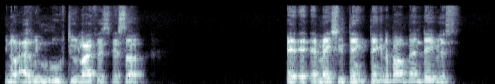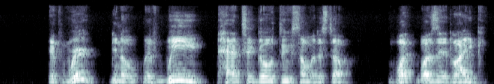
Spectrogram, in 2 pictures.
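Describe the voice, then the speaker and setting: A man with a low, deep voice talks as a podcast host in a casual interview. His delivery is halting, and he often repeats words while he works out his thought. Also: sing-song.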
